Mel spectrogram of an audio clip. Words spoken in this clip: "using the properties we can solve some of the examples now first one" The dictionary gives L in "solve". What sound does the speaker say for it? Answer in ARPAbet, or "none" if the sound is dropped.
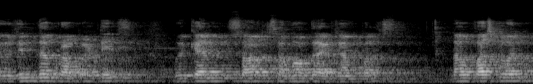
none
